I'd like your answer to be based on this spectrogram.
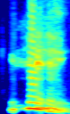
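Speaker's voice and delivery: high, loud pleased ooh; high loud ooh about nice meds; woozy ooh. Real, not acted. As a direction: let out a giddy ooh. Stoned, enjoying the meds.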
